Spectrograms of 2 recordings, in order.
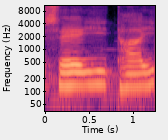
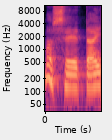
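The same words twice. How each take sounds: First: The first syllable has a clear 'ei' sound. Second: The first syllable is a long 'e' sound. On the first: "わざわざ言わずに" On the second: "伸ばしちゃいますよね"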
